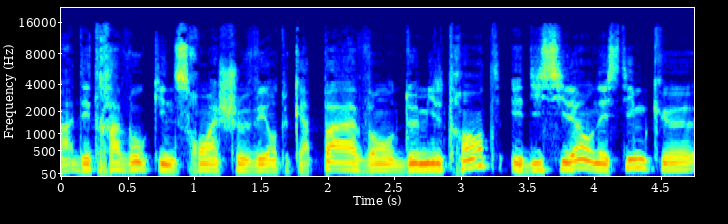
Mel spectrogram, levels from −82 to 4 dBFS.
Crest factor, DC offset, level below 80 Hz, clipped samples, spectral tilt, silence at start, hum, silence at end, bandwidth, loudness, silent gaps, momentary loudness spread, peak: 18 dB; under 0.1%; -58 dBFS; under 0.1%; -5 dB/octave; 0 s; none; 0 s; 16 kHz; -25 LUFS; none; 6 LU; -8 dBFS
